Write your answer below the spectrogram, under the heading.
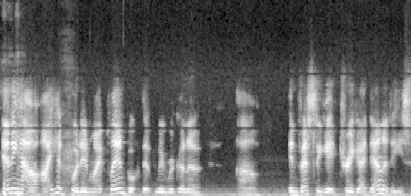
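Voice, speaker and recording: A woman's fairly low voice at a moderate pace, with very wide pitch swings and noticeable background noise. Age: 80s+. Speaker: math teacher. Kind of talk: interview storytelling.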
